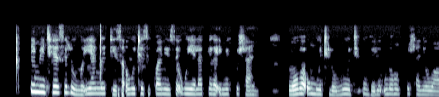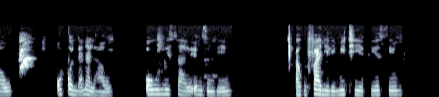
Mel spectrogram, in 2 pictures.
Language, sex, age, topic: North Ndebele, female, 25-35, health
